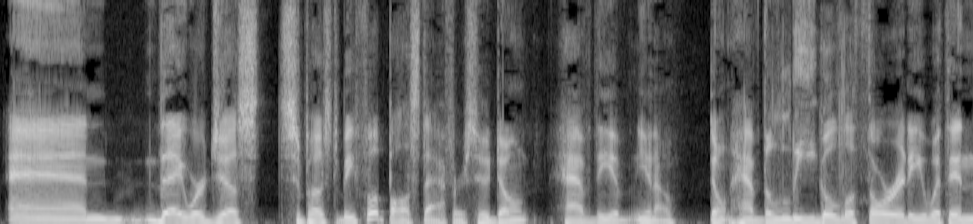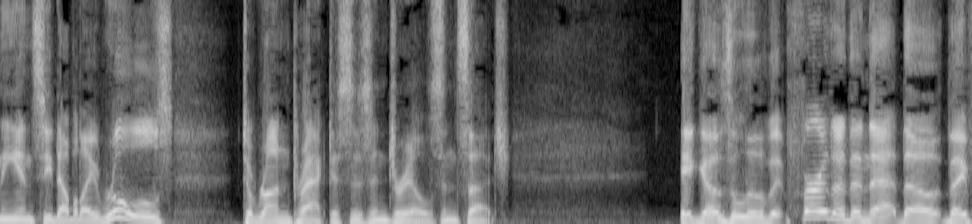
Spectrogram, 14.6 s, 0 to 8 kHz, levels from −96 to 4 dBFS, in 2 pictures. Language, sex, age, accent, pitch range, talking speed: English, male, 30-49, American, 105-160 Hz, 170 wpm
